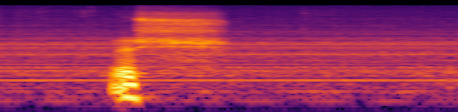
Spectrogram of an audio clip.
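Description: Steady electrical hum, like mains hum, with one short spoken word about half a second in.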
